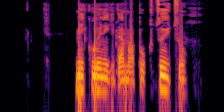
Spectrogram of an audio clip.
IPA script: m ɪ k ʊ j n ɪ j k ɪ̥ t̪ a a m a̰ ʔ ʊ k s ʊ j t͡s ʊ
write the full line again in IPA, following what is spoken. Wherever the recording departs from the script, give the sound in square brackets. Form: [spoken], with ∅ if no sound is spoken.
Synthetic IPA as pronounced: m ɪ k ʊ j n ɪ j k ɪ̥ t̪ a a m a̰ [p] ʊ k [t͡s] ʊ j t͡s ʊ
